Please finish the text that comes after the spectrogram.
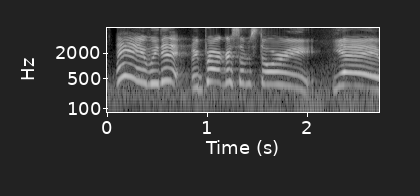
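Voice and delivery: excited. Real, not acted. Celebrating progress.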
